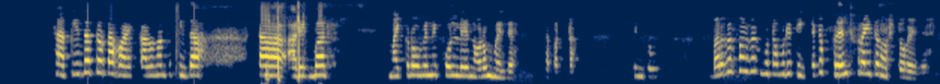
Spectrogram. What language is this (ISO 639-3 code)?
ben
